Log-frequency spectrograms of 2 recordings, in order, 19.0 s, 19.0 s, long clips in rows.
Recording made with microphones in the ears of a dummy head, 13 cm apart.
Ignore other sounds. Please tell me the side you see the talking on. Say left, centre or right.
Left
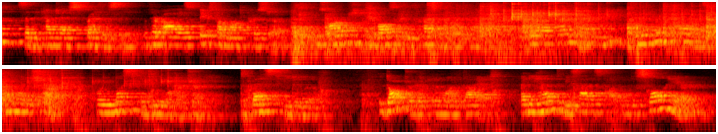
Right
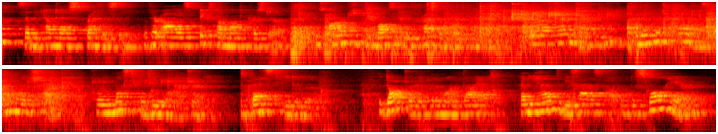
right.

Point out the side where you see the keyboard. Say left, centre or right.
left.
